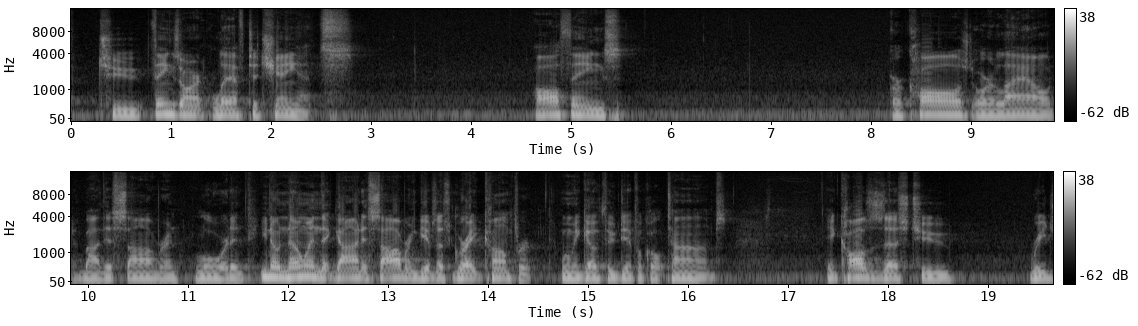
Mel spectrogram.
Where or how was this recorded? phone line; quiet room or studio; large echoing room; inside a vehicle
large echoing room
